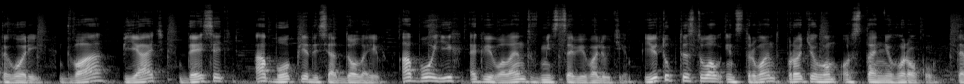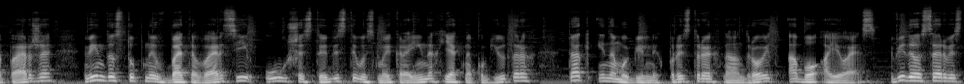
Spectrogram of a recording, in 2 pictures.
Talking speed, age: 130 wpm, 30-49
